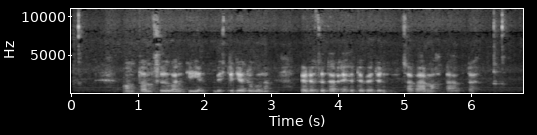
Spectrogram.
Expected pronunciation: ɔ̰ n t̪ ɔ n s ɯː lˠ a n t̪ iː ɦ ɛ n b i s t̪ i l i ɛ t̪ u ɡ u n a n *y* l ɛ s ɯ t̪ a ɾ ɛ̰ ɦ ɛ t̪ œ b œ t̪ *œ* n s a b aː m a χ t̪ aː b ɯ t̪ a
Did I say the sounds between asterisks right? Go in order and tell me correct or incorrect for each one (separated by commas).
incorrect, incorrect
